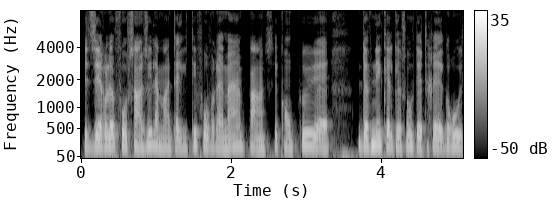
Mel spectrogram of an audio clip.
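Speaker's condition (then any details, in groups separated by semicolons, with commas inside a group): Hearing loss; expresses herself very well, worked very hard for it, also speaks English well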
